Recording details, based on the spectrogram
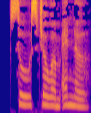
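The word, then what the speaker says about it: surströmming: Sơ Sô Minh. Phát âm. Su Sô Âm N. Tiếng Thụy Điển.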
